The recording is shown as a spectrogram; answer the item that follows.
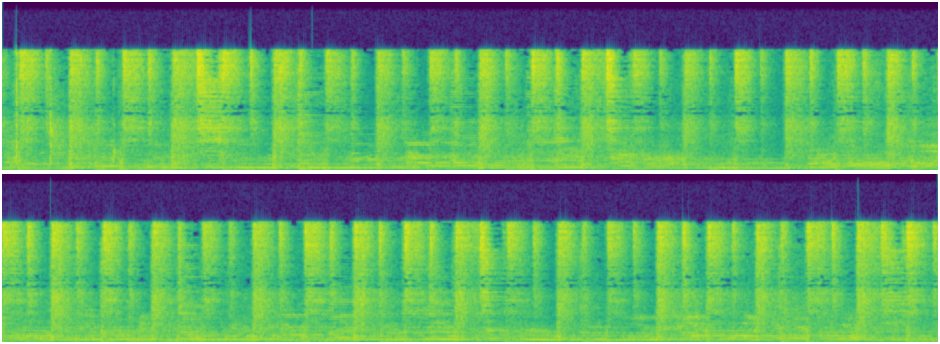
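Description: A live band playing: acoustic and electric guitars, bass guitar and drum kit, with a steady drum beat.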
